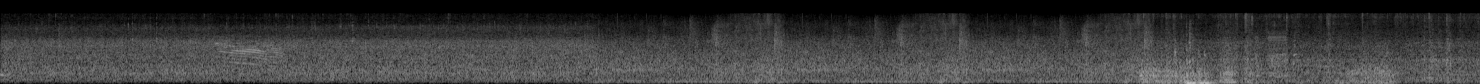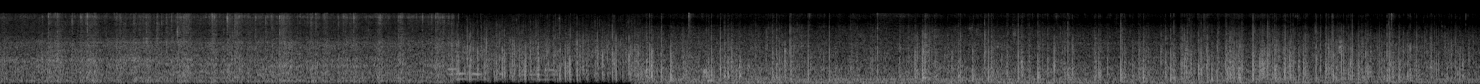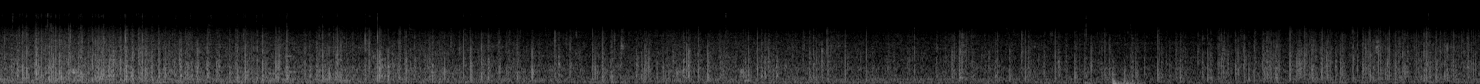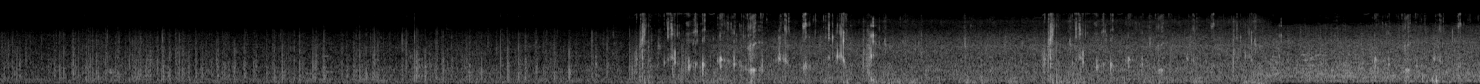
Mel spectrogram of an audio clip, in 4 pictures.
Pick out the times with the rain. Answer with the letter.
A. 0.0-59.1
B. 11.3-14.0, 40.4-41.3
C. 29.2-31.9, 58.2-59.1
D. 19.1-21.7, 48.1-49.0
A.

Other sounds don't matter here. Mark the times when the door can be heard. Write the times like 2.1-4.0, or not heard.
11.3-14.0, 40.4-41.3.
